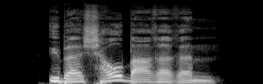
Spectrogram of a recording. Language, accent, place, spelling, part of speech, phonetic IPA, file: German, Germany, Berlin, überschaubarerem, adjective, [yːbɐˈʃaʊ̯baːʁəʁəm], De-überschaubarerem.ogg
- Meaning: strong dative masculine/neuter singular comparative degree of überschaubar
